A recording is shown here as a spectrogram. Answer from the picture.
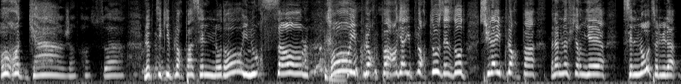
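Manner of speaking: gushing new father. Retold or imitated.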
